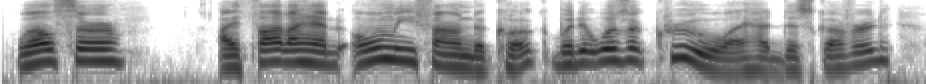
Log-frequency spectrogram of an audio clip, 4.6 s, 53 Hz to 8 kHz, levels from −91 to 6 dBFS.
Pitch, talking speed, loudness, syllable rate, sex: 175 Hz, 235 wpm, -17 LUFS, 5.7 syllables/s, male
